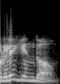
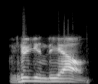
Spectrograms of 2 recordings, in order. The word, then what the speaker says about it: Rigondeaux: No Rigondeaux. No, Rigondeaux.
